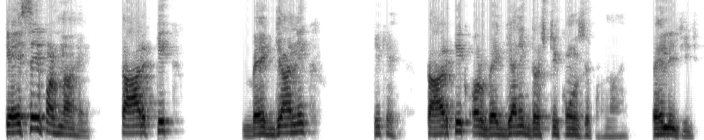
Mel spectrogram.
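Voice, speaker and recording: A man's voice: medium pitch, lively intonation, moderate pace, dull audio. A man teaching an exam preparation class, coaxing his students with repeated rhetorical questions and frequent check-ins. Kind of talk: exam coaching lecture.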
